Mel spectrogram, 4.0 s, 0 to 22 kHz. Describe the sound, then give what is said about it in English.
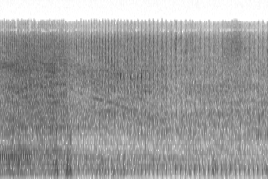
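Engine of a Yamaha Grizzly 660 four-wheel-drive quad, loud and rumbling, with a brief surge near the start before settling into a steady, rhythmic throbbing chug. “It's a great little quad, this, actually. Yamaha Grizzly 660, four-wheel drive.”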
